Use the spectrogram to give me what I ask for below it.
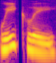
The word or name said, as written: weekly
